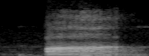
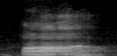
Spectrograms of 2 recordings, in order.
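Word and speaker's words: בא: Ba means came. So here actually, this aleph we are not pronouncing at all because aleph is silent. So just I am pronouncing only the ba here.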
